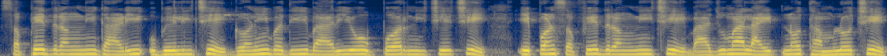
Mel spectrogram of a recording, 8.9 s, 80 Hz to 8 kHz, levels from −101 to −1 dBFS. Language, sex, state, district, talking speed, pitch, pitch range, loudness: Gujarati, female, Gujarat, Valsad, 150 wpm, 195 Hz, 185-205 Hz, -14 LUFS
